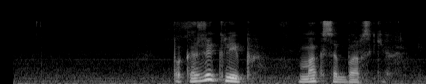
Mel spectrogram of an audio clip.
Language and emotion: Russian, neutral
